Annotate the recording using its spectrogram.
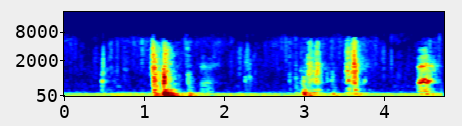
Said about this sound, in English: I will close the door.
